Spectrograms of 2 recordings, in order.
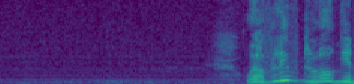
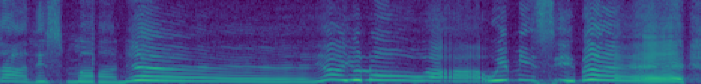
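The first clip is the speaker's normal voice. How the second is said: higher, wailing mock grief; mock mourning; 6 semitones higher, 4 dB quieter, slower than usual. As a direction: sob out the eulogy like a mourner. Mourner acting grief at funeral.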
